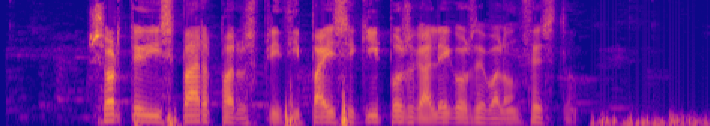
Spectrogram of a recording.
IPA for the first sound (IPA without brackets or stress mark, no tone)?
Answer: s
